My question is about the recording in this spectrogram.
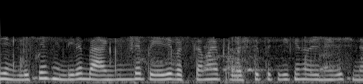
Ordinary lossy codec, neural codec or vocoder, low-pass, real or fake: MP3, 32 kbps; none; 3.6 kHz; real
